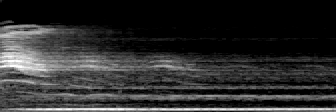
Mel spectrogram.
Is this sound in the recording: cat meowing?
yes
